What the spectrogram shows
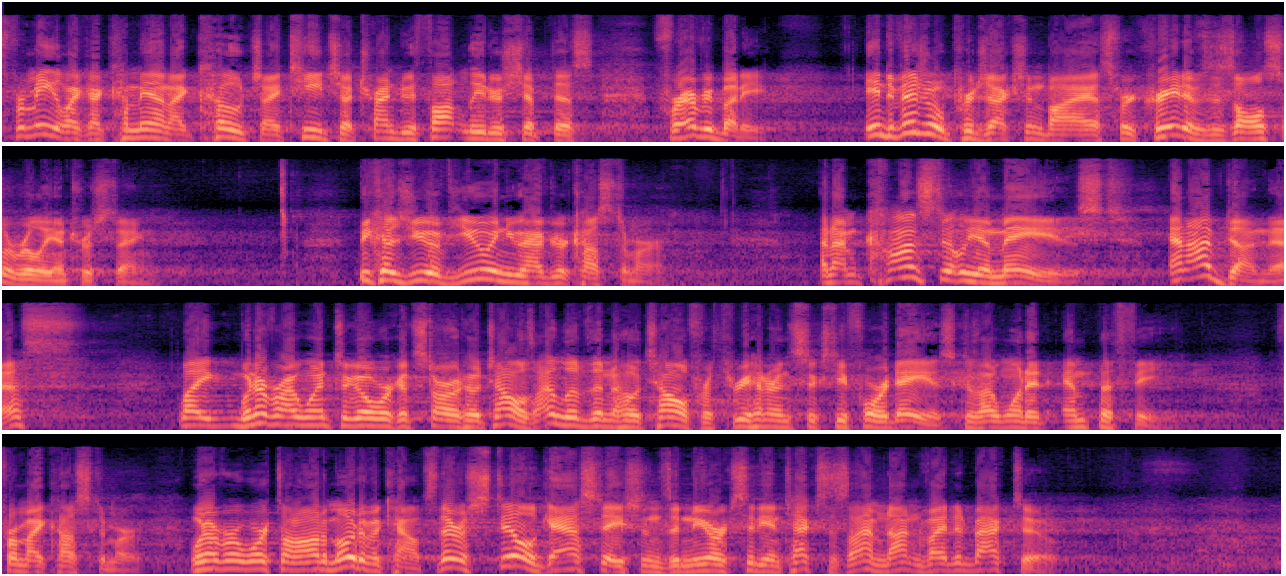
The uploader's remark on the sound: This episode is a replay of my main stage keynote from HOW Design Live 2019.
